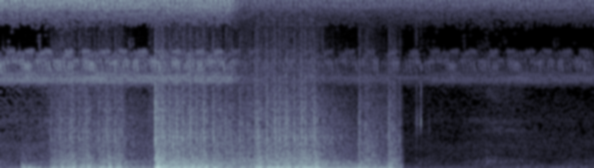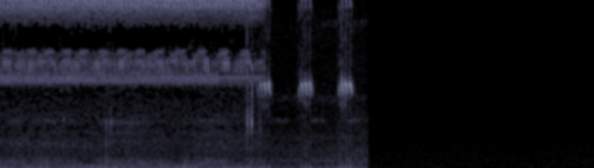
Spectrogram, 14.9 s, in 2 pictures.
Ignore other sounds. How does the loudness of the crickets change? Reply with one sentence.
The loudness of the crickets goes down.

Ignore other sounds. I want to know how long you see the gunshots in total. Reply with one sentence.
The gunshots can be heard for 5 seconds in total.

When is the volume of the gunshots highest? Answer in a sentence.
The loudest moment of the gunshots is at 2 seconds.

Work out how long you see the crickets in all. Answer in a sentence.
The crickets can be heard for 12 seconds in total.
